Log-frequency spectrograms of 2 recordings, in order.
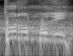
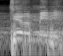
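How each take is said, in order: First: The first two vowels are both u. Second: The first two vowels are both i. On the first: "തു എന്ന് വായിച്ചാൽ തുർമുദി" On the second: "തീ എന്ന് വായിച്ചാൽ മീമിനും കസ്റ്"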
